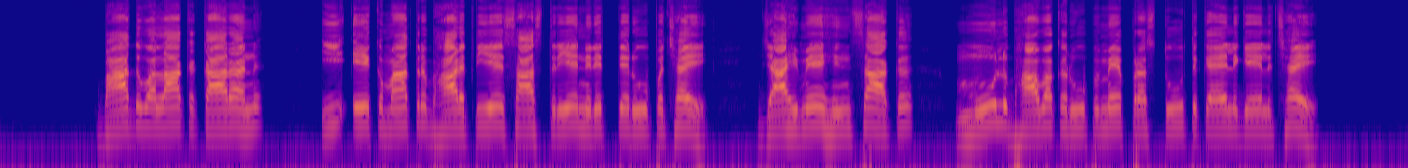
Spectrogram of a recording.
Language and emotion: Maithili, neutral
